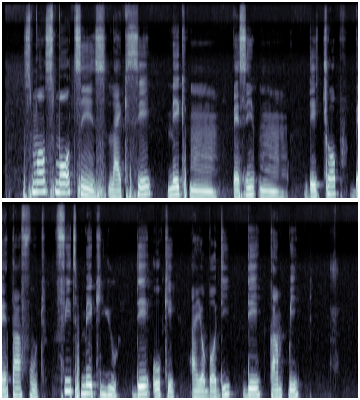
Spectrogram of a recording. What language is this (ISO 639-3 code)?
pcm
